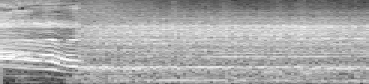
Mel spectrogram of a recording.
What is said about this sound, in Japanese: やられるその瞬間ずシーンという地鳴りが起きたついでガオーといううなり声うわなんじゃありゃ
